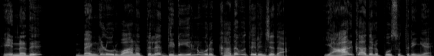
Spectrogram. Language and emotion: Tamil, surprised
